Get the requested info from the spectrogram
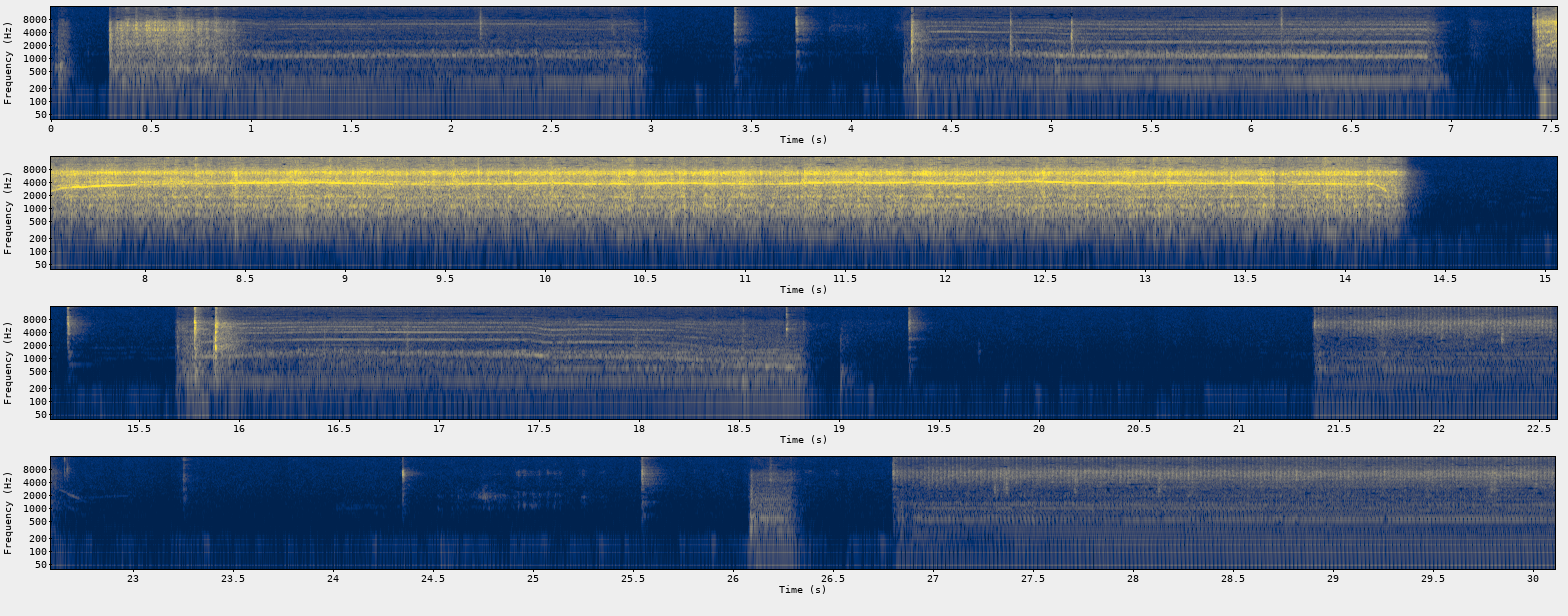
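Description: AEG Caffè Silenzio bean-to-cup espresso machine running a brew cycle: a few short motor runs, then a loud steady grinder run of about seven seconds with a high whine, more short motor runs, and a quieter steady pump run near the end as coffee pours.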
